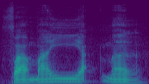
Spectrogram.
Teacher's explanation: Jadi huruf nunnya tuh gak dibaca ya, langsung dimasukkan ke huruf ya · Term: idgham bigunah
